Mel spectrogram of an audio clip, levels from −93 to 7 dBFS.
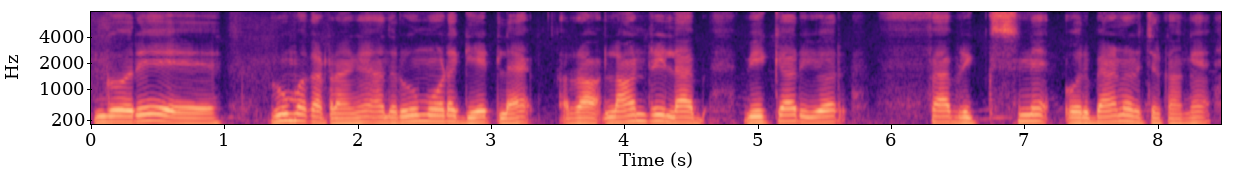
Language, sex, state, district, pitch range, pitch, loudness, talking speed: Tamil, female, Tamil Nadu, Nilgiris, 130-155 Hz, 140 Hz, -14 LUFS, 120 wpm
